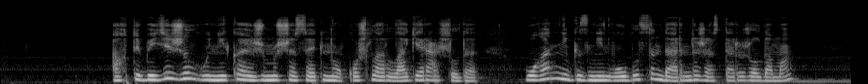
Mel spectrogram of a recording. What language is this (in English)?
Kazakh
